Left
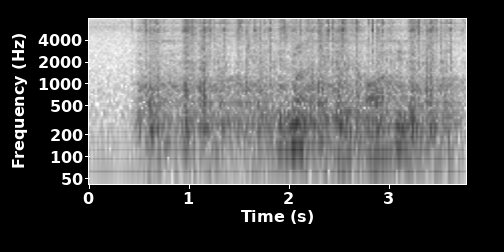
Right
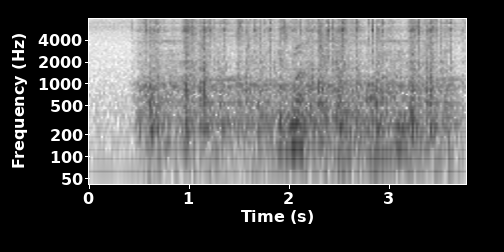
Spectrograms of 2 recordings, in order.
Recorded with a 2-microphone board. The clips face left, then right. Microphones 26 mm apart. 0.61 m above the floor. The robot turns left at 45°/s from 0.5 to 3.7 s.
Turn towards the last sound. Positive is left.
turn(degrees=120)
